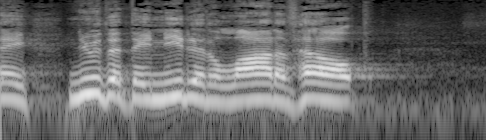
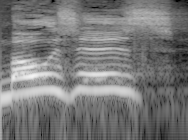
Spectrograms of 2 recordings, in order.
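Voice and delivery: higher-pitched mock whine; acted crowd grumbling, pitched up; whining complaint; 7 semitones higher than usual. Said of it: "whining and saying things and going".

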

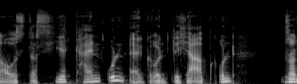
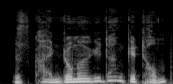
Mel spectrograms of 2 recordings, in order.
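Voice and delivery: higher, louder eager reply; lively; 4 semitones higher, 4 dB louder than usual. A narrator's reading. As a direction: jump at the idea eagerly. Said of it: "erwiderte Huck lebhaft".

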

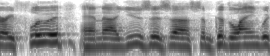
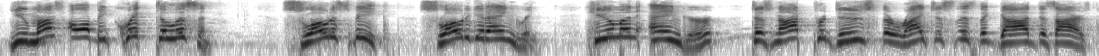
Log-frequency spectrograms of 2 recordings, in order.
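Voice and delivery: higher, measured reading of scripture; 4 semitones higher than usual. Acted. Pastor reading James to the church, measured and solemn. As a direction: read the verses with weight.

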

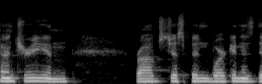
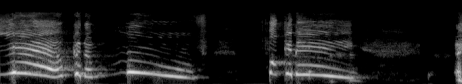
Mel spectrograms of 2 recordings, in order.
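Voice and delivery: squeaky, much higher mock enthusiasm; mock eager mover; 5 dB louder, much slower than usual. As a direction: parody someone thrilled to move, high and drawn out. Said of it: "is there anybody who's like".

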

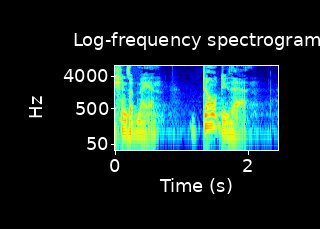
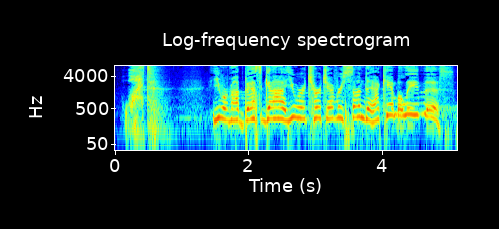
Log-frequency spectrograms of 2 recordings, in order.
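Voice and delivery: much higher, scandalised disbelief; mock shocked God; 11 semitones higher than usual. God reacting to a believer's confession, hammed-up shock. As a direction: play God aghast at his best guy. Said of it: "he's not gonna be like".

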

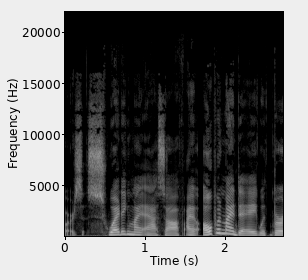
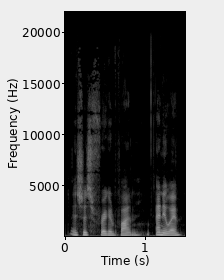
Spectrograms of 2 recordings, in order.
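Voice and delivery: ordinary talk, nothing marked

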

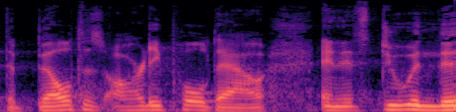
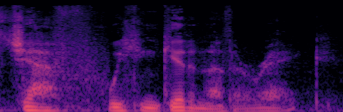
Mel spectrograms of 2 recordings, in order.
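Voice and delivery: whispered and tender; gentle forgiveness; 5 semitones lower, 13 dB quieter than usual. Retold or imitated. Father whispering forgiveness to his crying son. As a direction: reassure him softly.

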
